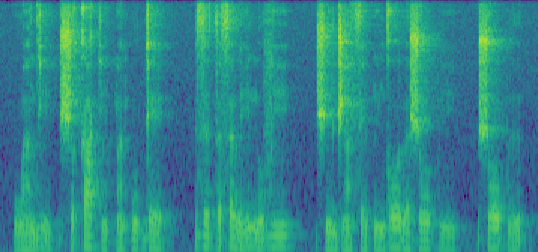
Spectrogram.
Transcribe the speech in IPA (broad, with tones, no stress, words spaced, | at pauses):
wã˨di˦˨ | ʃə˧ka˦ki˨ pã˨k͡pu˧ɡe˦˨ | zɨ˦tə˧sə˦liː˨˦ nu˨˦viː˦ | ʃĩ˨d͡ʒã˨ se˨pĩ˨ ɡoː˦lə˨˦ʃoː˧piː˨ | ʃoː˦pɨ˨˦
